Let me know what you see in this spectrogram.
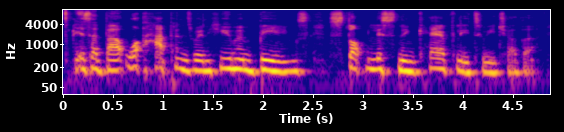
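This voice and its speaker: A woman's very deep, low, somewhat breathy voice in a very clean recording with a silent background. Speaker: poet. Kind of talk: casual talk introducing a poem.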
